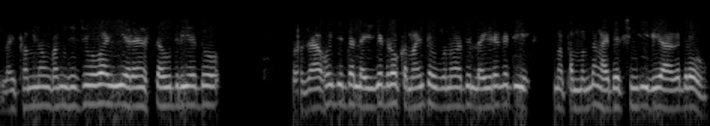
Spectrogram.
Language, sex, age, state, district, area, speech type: Manipuri, male, 45-60, Manipur, Churachandpur, urban, conversation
